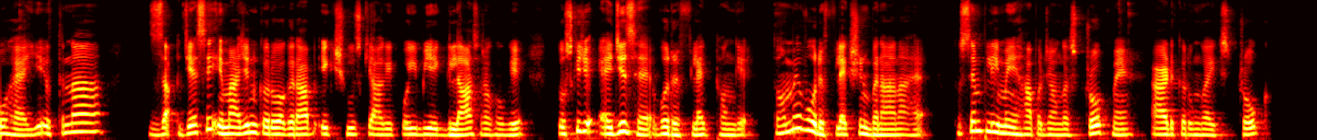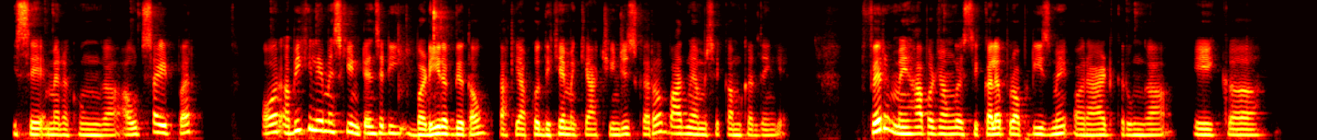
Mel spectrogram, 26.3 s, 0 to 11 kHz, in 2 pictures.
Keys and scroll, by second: 17.3 KP_3, 17.5 Return.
